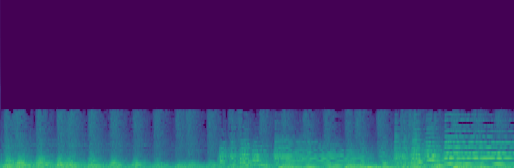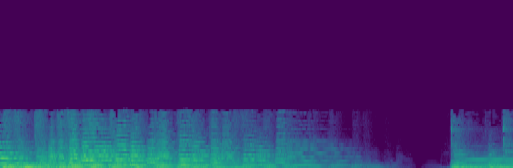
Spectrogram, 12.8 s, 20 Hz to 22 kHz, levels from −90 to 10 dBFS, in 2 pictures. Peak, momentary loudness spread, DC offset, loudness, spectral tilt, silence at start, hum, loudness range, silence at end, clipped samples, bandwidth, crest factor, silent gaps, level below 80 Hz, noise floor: -6 dBFS; 13 LU; 0.2%; -23 LUFS; -6 dB/octave; 0 s; none; 13 LU; 0 s; under 0.1%; 8 kHz; 18 dB; none; -36 dBFS; -75 dBFS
